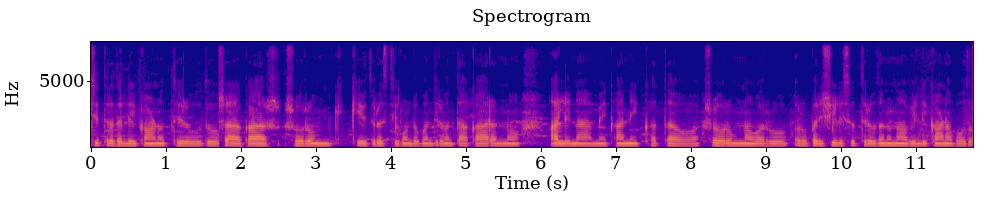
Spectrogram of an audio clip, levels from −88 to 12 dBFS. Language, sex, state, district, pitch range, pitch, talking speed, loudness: Kannada, female, Karnataka, Shimoga, 155-165 Hz, 160 Hz, 80 wpm, -23 LUFS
